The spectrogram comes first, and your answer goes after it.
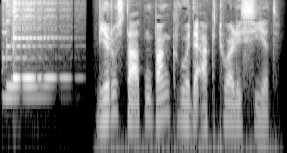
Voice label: blink viero state banken bloop, transit terminal announcements; VOCALS and SPOKEN WORD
